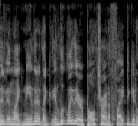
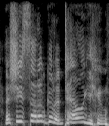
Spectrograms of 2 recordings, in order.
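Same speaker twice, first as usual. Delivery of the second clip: much higher, slow tearful tattle; imitating a high, weepy whine; mock crying; 8 semitones higher, slower than usual. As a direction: squeak it out like a sniffly tattletale.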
